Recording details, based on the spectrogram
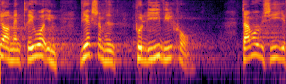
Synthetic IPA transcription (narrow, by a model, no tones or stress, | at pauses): əɒ̽mːænd̥ʁiːʊɐe̝nʋiɐɡ̥sɒ̽mhe̝ð̞̰ˠpʰɒ̽liːʋilkʰɒ̰ː | d̥ɑ̈mɒ̽ʋisiːje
